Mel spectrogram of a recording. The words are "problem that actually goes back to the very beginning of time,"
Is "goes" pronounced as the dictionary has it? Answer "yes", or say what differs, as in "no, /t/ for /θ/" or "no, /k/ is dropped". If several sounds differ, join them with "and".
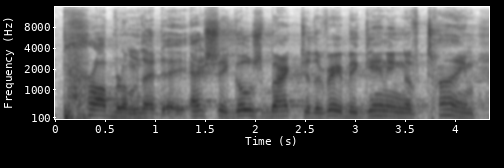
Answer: yes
